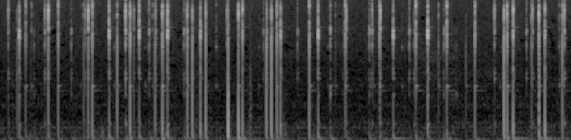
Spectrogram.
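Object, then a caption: Slim metal condenser microphone body. Long acrylic nails tap and scratch rapidly along the hollow metal bodies of two identical slim cylindrical t.bone condenser microphones held upright. The result is a quiet, dense patter of sharp, bright clicks with light scratching between them. Each tick dies away almost instantly.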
